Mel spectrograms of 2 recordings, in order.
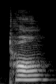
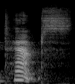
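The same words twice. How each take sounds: First: It ends on a nasal vowel, no consonants. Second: The final consonant letters are pronounced aloud. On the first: The speaker calls it right. "the M, P, and S are completely silent" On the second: The speaker calls it wrong. "do not say temps. That would be wrong"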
